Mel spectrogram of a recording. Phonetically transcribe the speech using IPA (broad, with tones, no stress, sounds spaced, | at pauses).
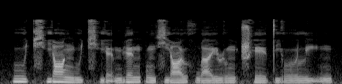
u˥ t͡ɕʰ j ɑ˥˧ ŋ u˥˩ t͡ɕʰ j ɛ̰˨˩ m ɥ ɛ˥ n p ɤ˨ ŋ ɕ j ɑ˥ ʊ̯ x w a˧˥ ɪ̯ ɻ ʊ˥˧ ŋ ʈ͡ʂʰ e˥˩ ɪ̯ t̪ j o˧˥ ʊ̯ l ḭ˨˩˦ ŋ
